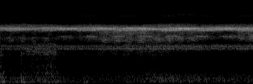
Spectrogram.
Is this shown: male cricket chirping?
yes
